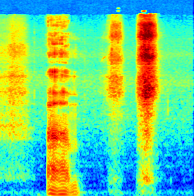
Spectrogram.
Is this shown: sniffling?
yes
